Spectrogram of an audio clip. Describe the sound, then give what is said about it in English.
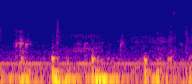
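A cat purrs steadily, wanting love and attention. It makes a low continuous rumble that swells in gentle rhythmic pulses with each breath, fairly soft, with no voices. “Everybody wants to make noise right now, huh? Air Force, the cat wants some love and attention, too.”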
